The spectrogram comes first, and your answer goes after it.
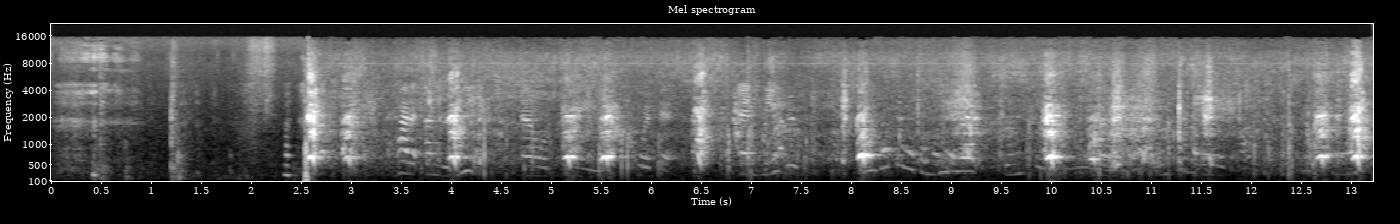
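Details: Pet Samoyed dog giving short, sharp barks mixed with drawn-out, wavering vocal whines, arriving in irregular bursts while people talk and laugh over it indoors.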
